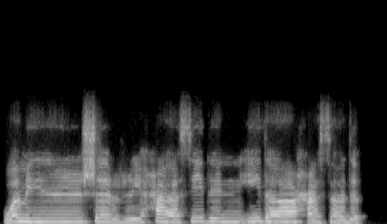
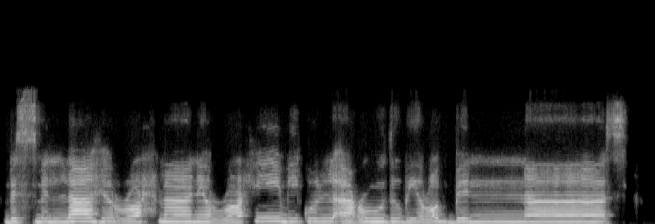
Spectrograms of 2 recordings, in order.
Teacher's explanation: So in this case, now I am joining the Basmallah with the beginning of the surah. So here I am taking a breath at the end of the last surah, saying Basmallah and the next ayah in the same breath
